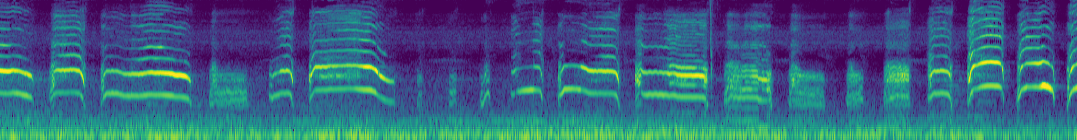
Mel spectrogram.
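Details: A homeless dog making pitiful sounds as if asking for help: a continuous series of high, nasal whines and yelps, some drawn out with falling ends, others short and clipped, coming rapidly one after another over a low hum.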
